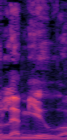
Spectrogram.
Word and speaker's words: Lemieux: Jag tänker ju Pittsburgh, men så jag hade faktiskt inte koll på att det var Montreal som var hemstaden, men Lemieux, ja, hur uttalar man det på franska? – Han sa ju faktiskt själv Mario Lemieux om sig själv, så det ska vi, ja.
